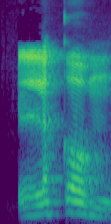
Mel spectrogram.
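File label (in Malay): "lekum", Malay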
